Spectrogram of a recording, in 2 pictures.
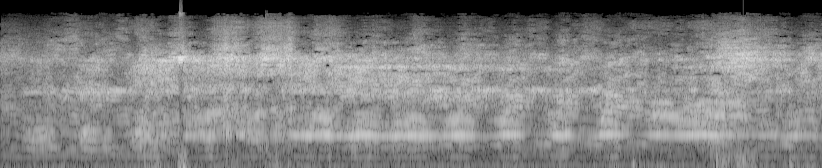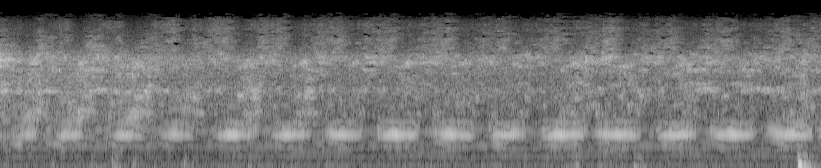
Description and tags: Tira borboto
sound of removing lint from clothing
